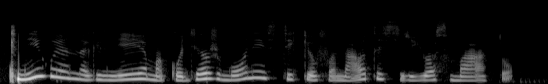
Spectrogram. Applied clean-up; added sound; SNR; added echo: none; none; none; none.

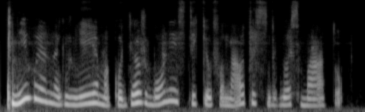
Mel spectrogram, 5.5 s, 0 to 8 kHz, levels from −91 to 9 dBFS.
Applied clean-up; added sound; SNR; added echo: neural diffusion model UNIVERSE++.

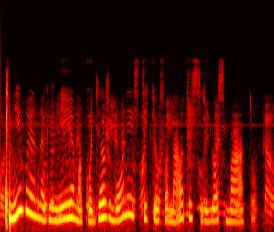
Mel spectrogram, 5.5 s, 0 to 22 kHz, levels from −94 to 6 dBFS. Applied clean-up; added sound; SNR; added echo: neural mask model RNNoise.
